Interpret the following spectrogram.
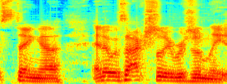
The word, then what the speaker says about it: Stinga: I think I either mispronounced it or someone called me Stringa instead of Stinga, and it was actually originally a joke.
